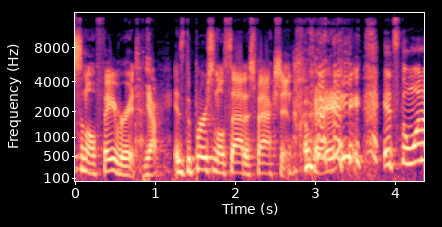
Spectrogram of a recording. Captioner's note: laughs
